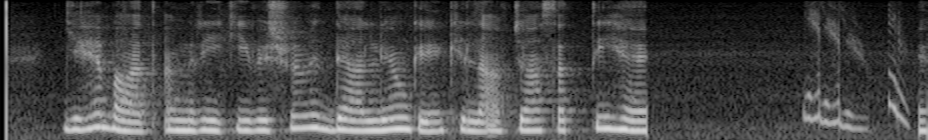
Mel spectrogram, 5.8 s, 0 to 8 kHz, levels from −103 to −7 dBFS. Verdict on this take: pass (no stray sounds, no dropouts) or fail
fail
